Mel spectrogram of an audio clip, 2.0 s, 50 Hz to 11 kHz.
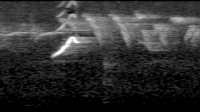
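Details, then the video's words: Caged red-cowled cardinal (galo-de-campina) from Fortaleza, Ceará, Brazil, known for a song of more than 20 notes; one loud, clear whistled note sweeps upward, followed by faint background chirps. "Galo de Campina "o canto perfeito""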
